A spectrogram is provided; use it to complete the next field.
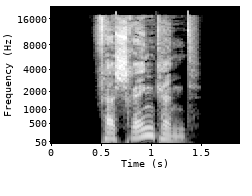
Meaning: present participle of verschränken
- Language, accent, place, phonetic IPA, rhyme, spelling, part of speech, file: German, Germany, Berlin, [fɛɐ̯ˈʃʁɛŋkn̩t], -ɛŋkn̩t, verschränkend, verb, De-verschränkend.ogg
